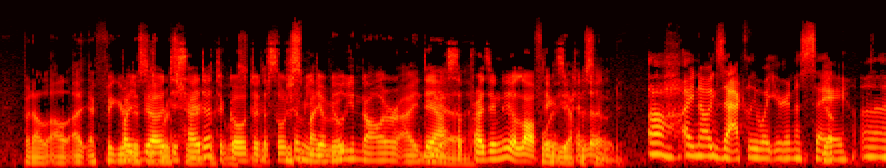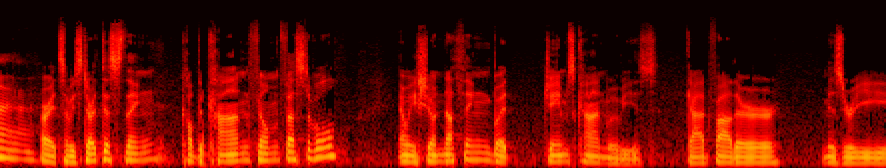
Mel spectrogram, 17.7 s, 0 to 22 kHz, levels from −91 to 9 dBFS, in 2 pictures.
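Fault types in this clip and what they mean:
Overlap-add ripple: The speech was split into windowed frames and joined back together. The overlapping windows do not add up to a steady gain. So the level swells and dips once per frame, by about 6 dB. That happens around 40 times a second, for the whole clip. It sounds like a fast flutter laid over the speech. The effect is a rough tremolo.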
